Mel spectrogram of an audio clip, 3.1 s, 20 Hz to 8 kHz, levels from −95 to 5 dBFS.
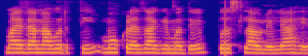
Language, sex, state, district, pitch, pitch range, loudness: Marathi, female, Maharashtra, Pune, 205 Hz, 195-210 Hz, -18 LUFS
